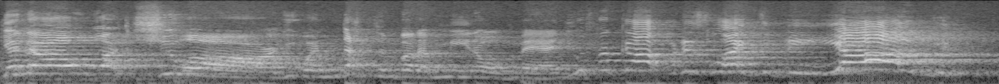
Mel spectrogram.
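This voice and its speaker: Woman playing a shrill, feisty scolding neighbour. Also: sing-song, moderate pace, sharp tone, full character voice. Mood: outraged. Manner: scolding, confrontational. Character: feisty, indignant woman neighbour defending a boy. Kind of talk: live one-act stage play acting. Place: indoor theatre stage, recorded from a distance. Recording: echoey hall stage recording with faint noise.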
